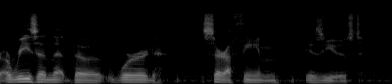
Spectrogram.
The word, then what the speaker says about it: seraphim: camp it describes them in the hebrew of the torah as hashim sarafin as fiery serpents now as you even hear that seraphim in english we have anglicized this pronunciation you you will know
